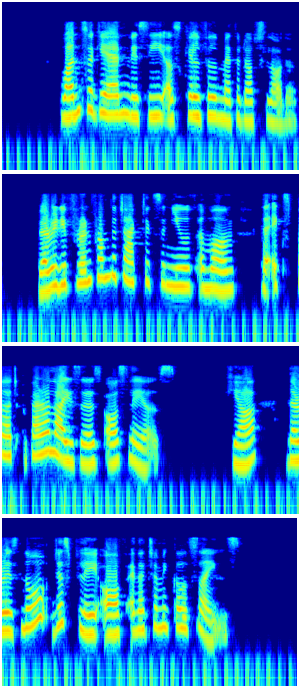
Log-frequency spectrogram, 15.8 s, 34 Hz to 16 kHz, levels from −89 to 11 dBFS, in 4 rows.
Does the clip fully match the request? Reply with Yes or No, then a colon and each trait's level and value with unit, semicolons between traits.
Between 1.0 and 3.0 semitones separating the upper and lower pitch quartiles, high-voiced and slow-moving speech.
No: average, 4.1 semitones; very high, 250 Hz; slow, 115 wpm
